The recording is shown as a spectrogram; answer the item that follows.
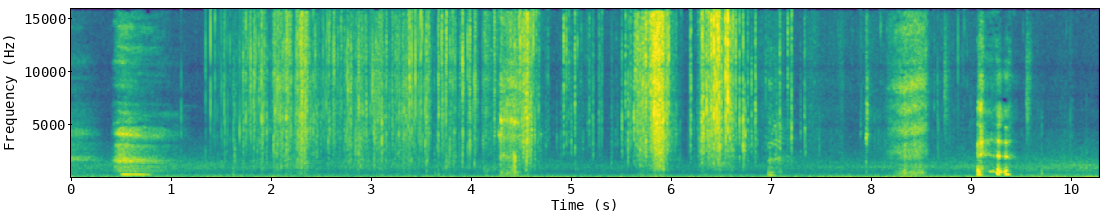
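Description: Short breaths and sniffs close to the microphone, several spread over the seconds, the loudest about nine seconds in with a brief voiced catch, over a low steady background rumble.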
